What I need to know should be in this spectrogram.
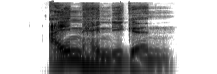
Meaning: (verb) to hand over; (adjective) inflection of einhändig: 1. strong genitive masculine/neuter singular 2. weak/mixed genitive/dative all-gender singular
- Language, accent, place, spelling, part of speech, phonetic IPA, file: German, Germany, Berlin, einhändigen, adjective, [ˈaɪ̯nˌhɛndɪɡn̩], De-einhändigen.ogg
